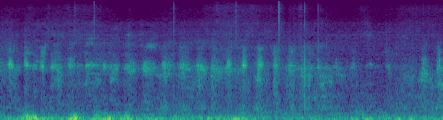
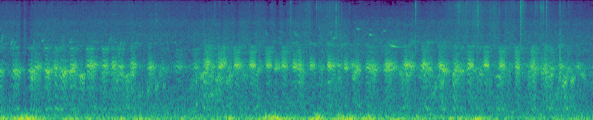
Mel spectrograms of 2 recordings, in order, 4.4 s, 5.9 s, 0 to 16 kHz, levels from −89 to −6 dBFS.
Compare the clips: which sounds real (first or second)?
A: second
